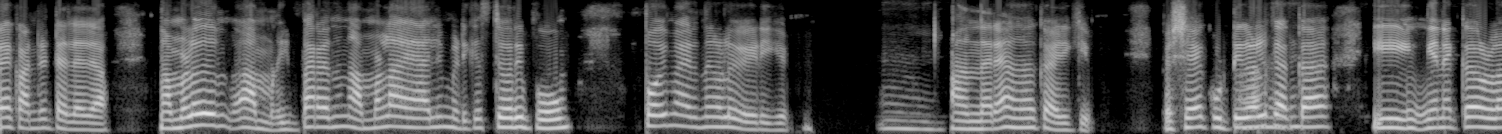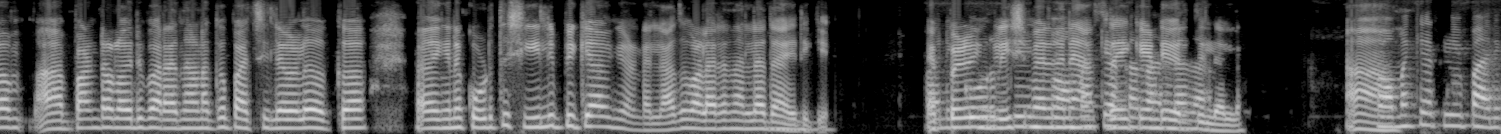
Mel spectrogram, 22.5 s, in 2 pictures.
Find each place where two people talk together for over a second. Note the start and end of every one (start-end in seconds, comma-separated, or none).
18.3-20.3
